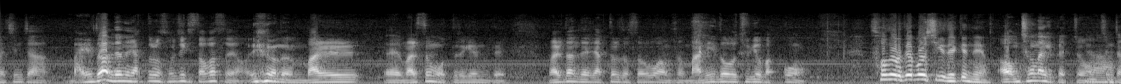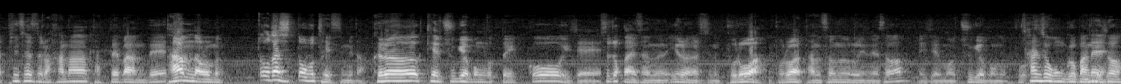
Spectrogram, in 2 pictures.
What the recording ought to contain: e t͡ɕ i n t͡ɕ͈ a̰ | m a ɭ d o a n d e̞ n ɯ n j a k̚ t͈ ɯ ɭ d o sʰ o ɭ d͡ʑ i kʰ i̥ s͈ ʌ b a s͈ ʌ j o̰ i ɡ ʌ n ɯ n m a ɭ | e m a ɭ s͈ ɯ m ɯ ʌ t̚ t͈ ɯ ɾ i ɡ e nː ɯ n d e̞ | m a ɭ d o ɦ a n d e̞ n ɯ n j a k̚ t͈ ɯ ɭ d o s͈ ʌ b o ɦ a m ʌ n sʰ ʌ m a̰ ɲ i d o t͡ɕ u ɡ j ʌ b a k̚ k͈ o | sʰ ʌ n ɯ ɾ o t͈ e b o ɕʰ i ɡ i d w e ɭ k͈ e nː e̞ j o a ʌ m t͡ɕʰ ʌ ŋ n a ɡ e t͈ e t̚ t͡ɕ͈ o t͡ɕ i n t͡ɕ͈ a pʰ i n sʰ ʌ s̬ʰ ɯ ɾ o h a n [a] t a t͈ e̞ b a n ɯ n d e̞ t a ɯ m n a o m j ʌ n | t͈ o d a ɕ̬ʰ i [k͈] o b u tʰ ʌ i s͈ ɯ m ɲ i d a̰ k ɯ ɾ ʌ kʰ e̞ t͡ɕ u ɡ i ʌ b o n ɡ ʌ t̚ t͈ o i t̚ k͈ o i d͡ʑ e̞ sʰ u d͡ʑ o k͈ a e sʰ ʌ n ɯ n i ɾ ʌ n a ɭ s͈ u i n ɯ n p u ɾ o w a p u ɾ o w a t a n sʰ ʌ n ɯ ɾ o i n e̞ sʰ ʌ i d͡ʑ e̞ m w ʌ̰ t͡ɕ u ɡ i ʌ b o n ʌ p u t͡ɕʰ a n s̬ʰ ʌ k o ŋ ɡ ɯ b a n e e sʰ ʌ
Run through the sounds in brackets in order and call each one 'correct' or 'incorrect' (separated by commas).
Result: correct, incorrect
